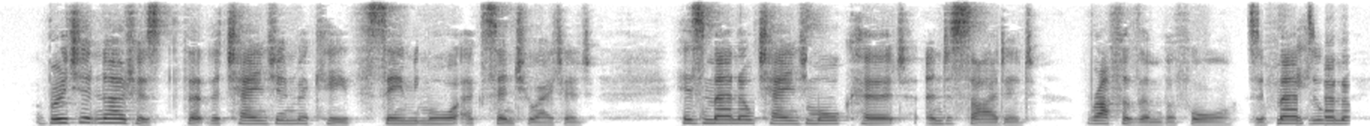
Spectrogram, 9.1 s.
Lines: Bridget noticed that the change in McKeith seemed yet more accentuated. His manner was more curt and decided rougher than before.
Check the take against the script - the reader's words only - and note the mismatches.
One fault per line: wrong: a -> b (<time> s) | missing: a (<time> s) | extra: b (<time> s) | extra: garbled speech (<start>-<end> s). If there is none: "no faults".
missing: yet (2.8 s)
wrong: was -> change (5.0 s)
extra: garbled speech (8.3-9.0 s)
